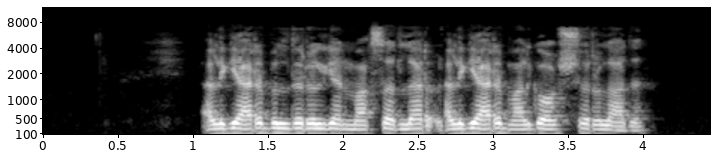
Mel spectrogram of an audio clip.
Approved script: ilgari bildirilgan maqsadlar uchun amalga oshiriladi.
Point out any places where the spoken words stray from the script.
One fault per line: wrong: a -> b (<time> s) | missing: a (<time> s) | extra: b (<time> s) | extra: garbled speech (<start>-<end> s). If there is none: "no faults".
wrong: uchun -> ilgari (2.7 s)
